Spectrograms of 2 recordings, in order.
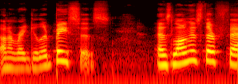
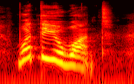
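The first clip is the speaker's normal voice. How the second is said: loud, put-on Eastern European accent; 4 semitones higher, 5 dB louder than usual. Playing an evil vampire lord in a role-play, answering another player; Eastern European accent. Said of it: "I'm going for kind of an Eastern European thing".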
